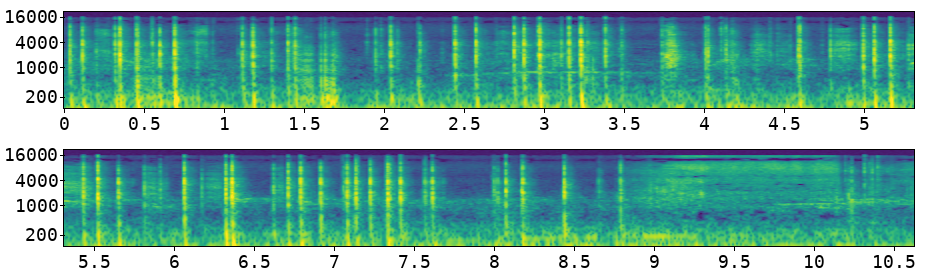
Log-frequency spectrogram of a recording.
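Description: Fingertips and nails tap and scratch a handheld Lindt chocolate bar's cardboard sleeve, first on the front and then on the printed back. Dense, quick, dry clicks and scratchy brushing sounds come through with a bright, papery character. The clip ends in a steadier, hissy rubbing.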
